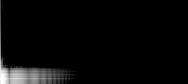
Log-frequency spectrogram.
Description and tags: matching with the snare in this pack, they both sound kinda sad, and they belong togheter.
kick, synthetic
